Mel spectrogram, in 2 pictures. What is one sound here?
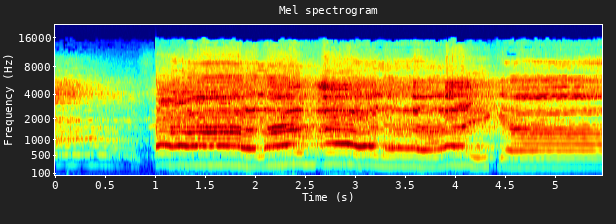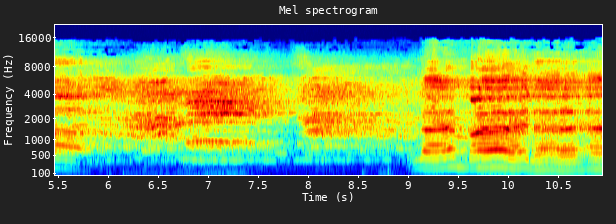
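A man sings with feeling through a microphone and loudspeakers.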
